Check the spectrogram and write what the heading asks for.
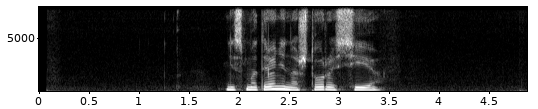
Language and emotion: Russian, neutral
